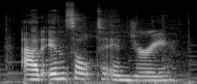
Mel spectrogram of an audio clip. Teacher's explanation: In the word insult and to, we have two of the same sound, the T. So we'll say that T just once.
